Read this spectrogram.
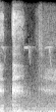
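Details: Repeated throat clearing from a person with laryngopharyngeal reflux (silent reflux) who has postnasal drip and mucus.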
